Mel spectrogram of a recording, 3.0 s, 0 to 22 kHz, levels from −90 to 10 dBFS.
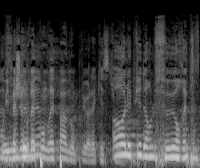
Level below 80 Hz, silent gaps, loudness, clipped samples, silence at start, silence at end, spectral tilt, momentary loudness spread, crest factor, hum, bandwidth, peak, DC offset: -40 dBFS; none; -19 LUFS; under 0.1%; 0 s; 0 s; -7 dB/octave; 13 LU; 16 dB; none; 13.5 kHz; -2 dBFS; under 0.1%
